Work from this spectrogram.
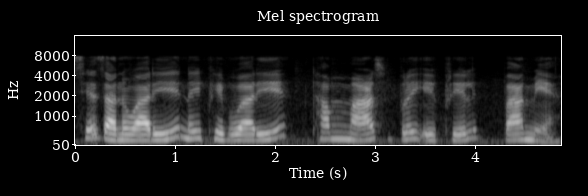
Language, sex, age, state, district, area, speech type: Bodo, female, 45-60, Assam, Chirang, rural, spontaneous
